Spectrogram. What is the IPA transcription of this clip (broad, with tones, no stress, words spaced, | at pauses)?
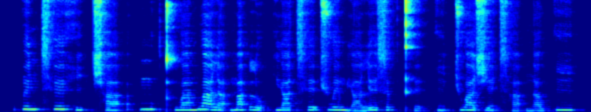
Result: pẽ˦nt͡sʰẽ˦hi˨ʔ t͡ɕʰa˨ʔ | mu˦k̚ t̪ʰwa˧mwa˥˧la˨ʔma˦ʔ lo˨ʔkja˧ t͡sʰe˦ʔɕwe˥˧mja˨˩ le˥˧sə˦k̚ t̪ʰe˨ʔ kĩ˨t̚ ɕwa˥˧ɕe˧ t͡sʰa˨ʔn̪a˧wkĩ˦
